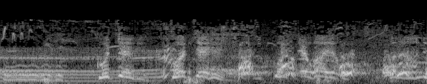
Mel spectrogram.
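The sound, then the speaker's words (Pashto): A large dog barks in the middle of a road: a run of sharp barks and yips, loud and irregular, mixed with a person talking throughout. “راشی دا څومره غټ سپی دی یا الله خیر کې کوچی و خلکو دا سپی د چا دی وی تړی چې ومې نخوري”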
